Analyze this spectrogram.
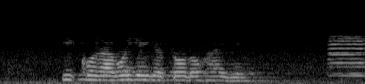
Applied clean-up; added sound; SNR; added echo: none; Traffic noise, roadway noise / Vehicle horn, car horn, honking; 12 dB; reverberation time 1.0 s.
